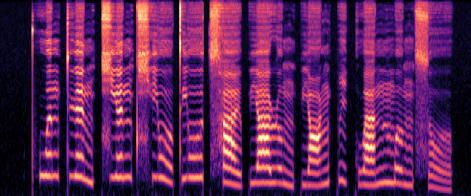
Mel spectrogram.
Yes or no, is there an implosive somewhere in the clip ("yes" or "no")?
no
